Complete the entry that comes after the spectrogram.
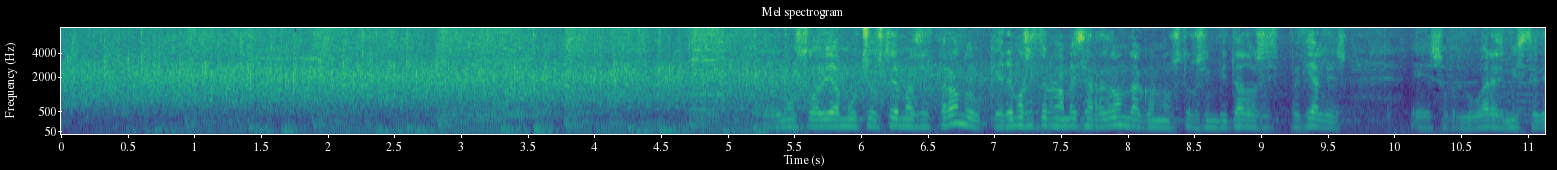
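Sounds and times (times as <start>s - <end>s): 
audience applause in an auditorium: 0.0s - 8.1s
speech: 5.4s - 11.1s.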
